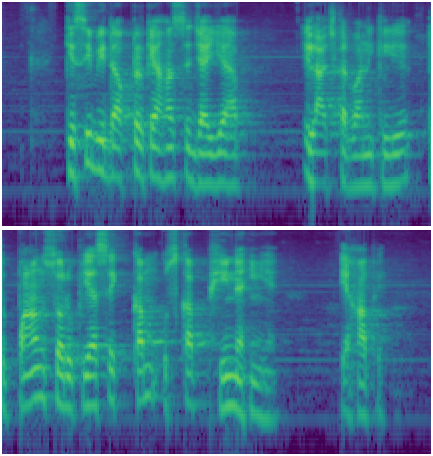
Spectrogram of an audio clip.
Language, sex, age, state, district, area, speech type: Hindi, male, 30-45, Bihar, Begusarai, rural, spontaneous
